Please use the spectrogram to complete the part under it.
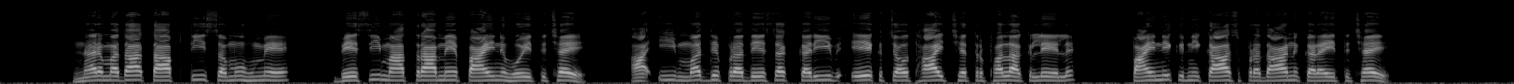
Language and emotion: Maithili, neutral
